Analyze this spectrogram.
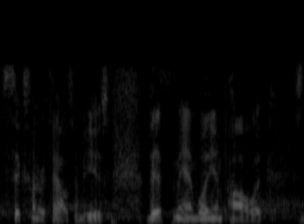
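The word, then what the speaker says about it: Pawelec: This man, William Powlick, his name is pronounced Powlick, was a man, very good man, who gave me an interview only to be released posthumously after he died.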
